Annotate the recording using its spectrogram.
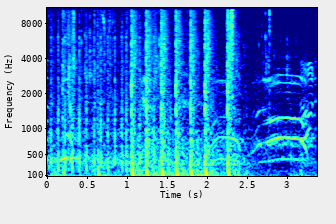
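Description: Gunshots fire in rapid bursts, loud and close.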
